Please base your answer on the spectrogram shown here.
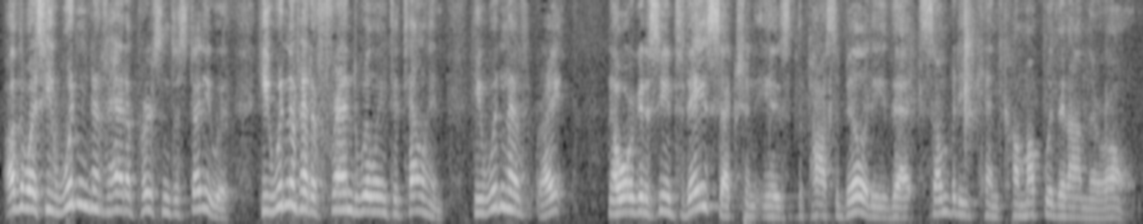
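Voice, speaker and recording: A man's voice: sits high, animated, fairly quick, warm tone, breathy edge. A man with a Western New York accent teaching a Talmud class as rabbi, explaining in a conversational way with questions and asides. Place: synagogue classroom.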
